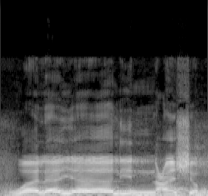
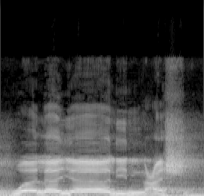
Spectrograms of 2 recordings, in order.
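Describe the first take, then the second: No difference in how they are said.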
